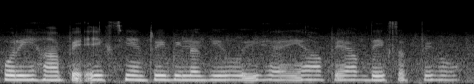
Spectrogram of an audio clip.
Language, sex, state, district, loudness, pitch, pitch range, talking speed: Hindi, female, Haryana, Rohtak, -16 LUFS, 205 Hz, 200-210 Hz, 175 wpm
